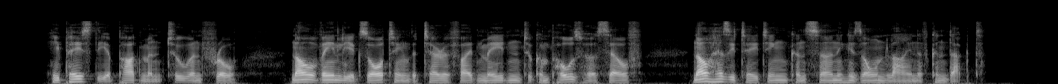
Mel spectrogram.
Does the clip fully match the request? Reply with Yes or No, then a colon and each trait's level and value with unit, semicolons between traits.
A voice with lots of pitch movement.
No: narrow, 2.5 semitones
